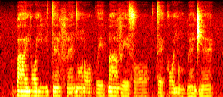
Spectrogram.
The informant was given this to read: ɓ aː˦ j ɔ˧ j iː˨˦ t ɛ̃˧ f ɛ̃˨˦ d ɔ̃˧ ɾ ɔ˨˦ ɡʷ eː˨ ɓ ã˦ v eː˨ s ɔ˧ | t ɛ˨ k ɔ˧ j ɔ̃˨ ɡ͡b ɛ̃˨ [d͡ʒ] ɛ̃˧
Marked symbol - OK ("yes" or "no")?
yes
